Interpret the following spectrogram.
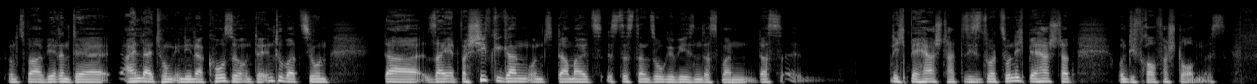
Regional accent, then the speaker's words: Hamburg, Germany; Ich bin direkt aus Hamburg, nicht aus der Nähe. Ich bin aus Hamburg.

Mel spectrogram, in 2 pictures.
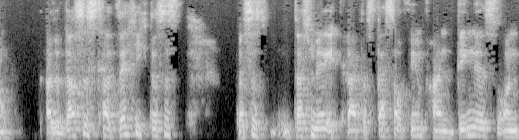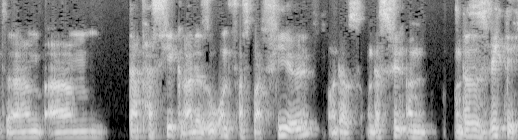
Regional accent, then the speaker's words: Bremerhaven, Bremen, Germany; in meiner Heimatstadt, in meiner alten Heimatstadt Bremerhaven

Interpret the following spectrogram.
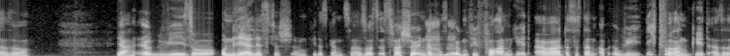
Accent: North Rhine-Westphalia, Germany; ich komme ja aus NRW

